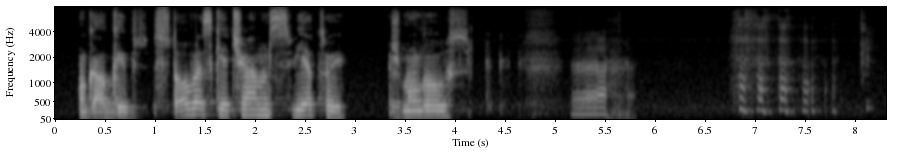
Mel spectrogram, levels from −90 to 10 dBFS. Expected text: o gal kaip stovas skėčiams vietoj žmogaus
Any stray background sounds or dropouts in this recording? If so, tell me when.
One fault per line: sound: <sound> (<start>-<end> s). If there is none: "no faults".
sound: laugh (4.3-5.8 s)
sound: laugh (6.7-7.9 s)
